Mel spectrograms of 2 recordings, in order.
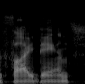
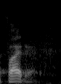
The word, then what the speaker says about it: Fidance: But Ian Fidance, did I pronounce that properly? Yeah, Fidance.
